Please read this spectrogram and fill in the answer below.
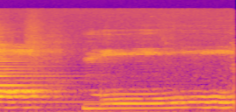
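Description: Male voice singing long held notes in traditional Japanese song to shamisen accompaniment: one note, ringing over a shamisen pluck, dies away, and a lower note starts a little less than a second in and is held steadily.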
